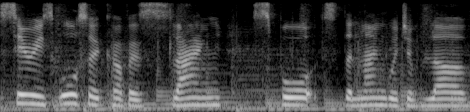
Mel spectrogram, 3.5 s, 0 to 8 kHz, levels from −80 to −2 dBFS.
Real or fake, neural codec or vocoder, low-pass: real; none; 7.2 kHz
